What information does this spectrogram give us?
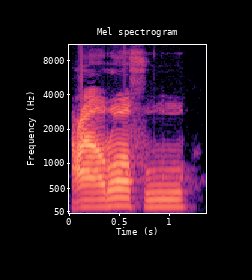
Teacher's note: عین کو گلے سے نکالیں گے ، عرفوا، را کے اوپر زبر ہے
